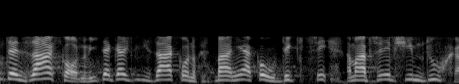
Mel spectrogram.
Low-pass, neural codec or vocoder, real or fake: 3.6 kHz; codec, 16 kHz, 4 kbps, X-Codec, HuBERT features, trained on LibriSpeech; fake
